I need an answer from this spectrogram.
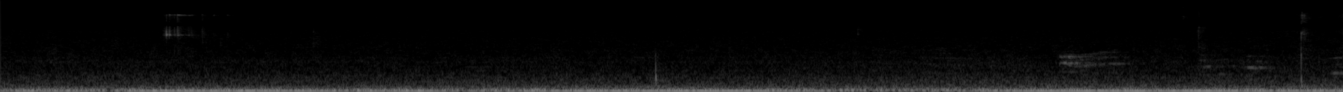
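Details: Garfy, a sleepy female pet cat, purring while yawning; a steady low rumbling purr fills the whole recording, with a few faint high chirping tones near the end.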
